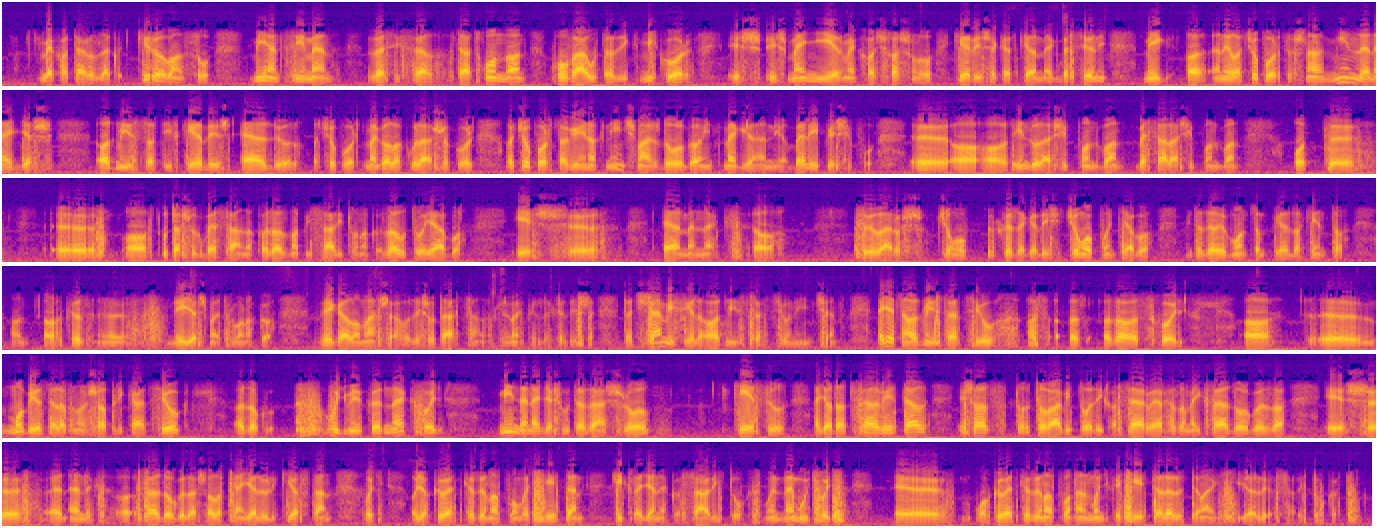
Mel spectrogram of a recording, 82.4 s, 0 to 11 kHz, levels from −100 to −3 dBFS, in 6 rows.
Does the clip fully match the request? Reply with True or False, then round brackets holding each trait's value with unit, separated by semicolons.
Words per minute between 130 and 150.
False (110 wpm)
